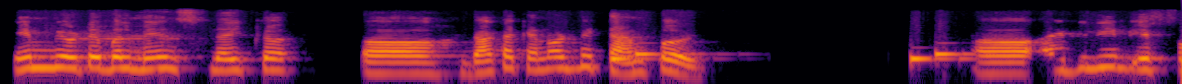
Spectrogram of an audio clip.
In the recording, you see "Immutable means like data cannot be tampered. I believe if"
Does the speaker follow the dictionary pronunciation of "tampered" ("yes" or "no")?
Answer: yes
